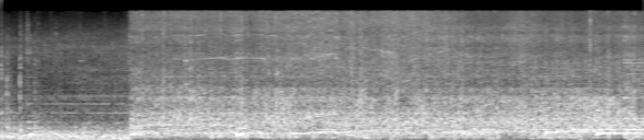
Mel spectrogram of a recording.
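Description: Road traffic and wind noise from a bicycle ride, coming in suddenly about a second in and running steadily, under background guitar music.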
